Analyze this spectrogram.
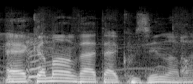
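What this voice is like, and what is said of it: Slow put-on Swiss French accent. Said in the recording (French): “Pourquoi tu parles lentement comme un Suisse? ... vous êtes en train de faire des accents”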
